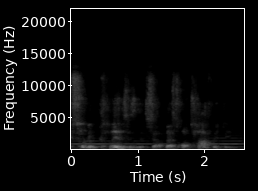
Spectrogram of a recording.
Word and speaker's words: autophagy: It sounds like autophagy when you spell it out, or it looks like autophagy, but it's autophagy. Autophagy. Think of it as two words.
